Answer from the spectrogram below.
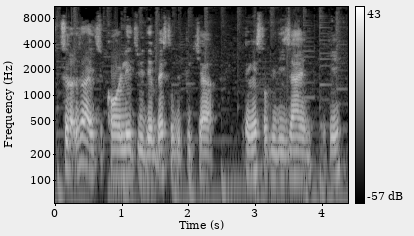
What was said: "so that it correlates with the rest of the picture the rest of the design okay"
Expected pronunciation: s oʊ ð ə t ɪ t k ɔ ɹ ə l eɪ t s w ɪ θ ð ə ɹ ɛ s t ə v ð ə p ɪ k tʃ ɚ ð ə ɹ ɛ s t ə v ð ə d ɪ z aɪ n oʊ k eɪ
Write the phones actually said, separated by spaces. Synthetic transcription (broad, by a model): s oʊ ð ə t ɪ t k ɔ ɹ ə l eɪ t w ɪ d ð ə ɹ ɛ s t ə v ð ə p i k tʃ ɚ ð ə ɹ ɛ s t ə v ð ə d ɪ z aɪ n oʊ k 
